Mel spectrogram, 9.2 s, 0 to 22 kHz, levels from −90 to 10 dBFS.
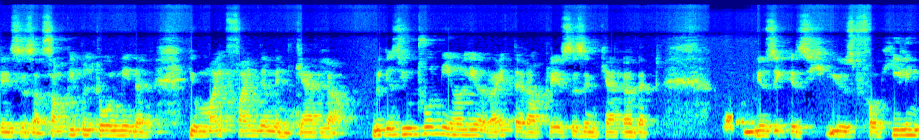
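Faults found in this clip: Gain pumping throughout the speech: level pulled down on each loud sound, loud and soft parts squashed closer together, roughly 15 dB swing. Likely input gain set too high, fast limiter clamping peaks.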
